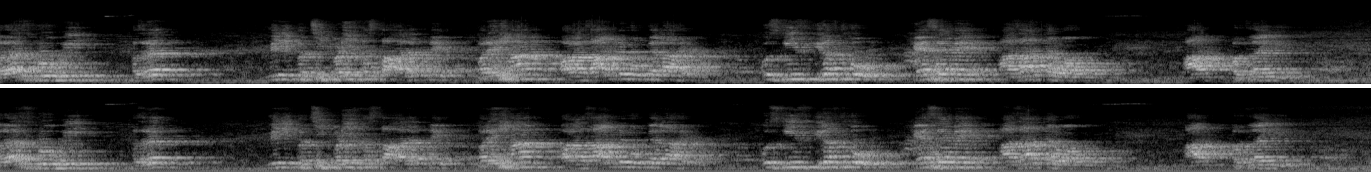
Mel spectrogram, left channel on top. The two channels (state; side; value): noise; right; hum, 20 dB below the sound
